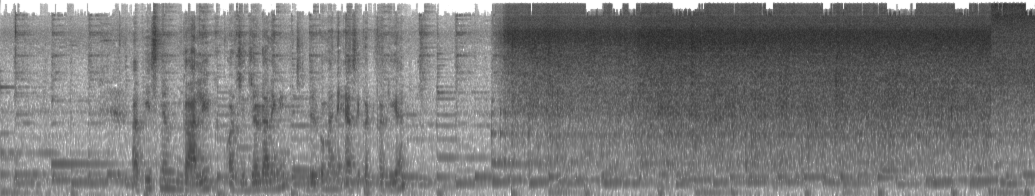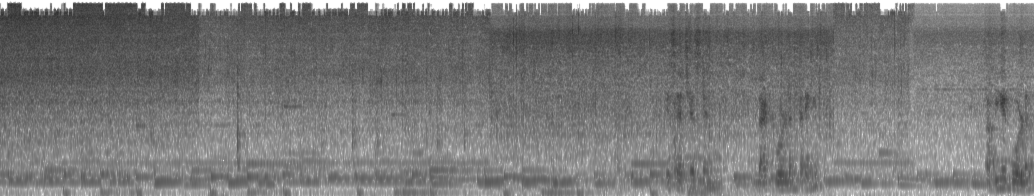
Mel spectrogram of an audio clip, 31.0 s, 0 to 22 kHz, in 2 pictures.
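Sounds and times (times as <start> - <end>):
garlic sizzling in hot oil: 7.4 - 31.0.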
